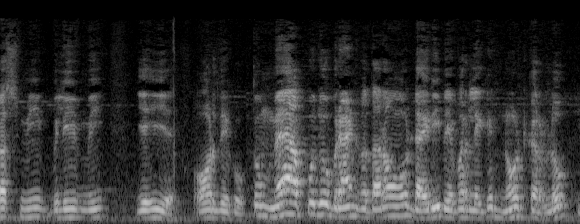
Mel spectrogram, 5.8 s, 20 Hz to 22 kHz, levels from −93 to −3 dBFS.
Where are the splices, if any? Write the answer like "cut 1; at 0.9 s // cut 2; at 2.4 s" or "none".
cut 1; at 2.4 s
